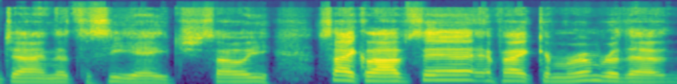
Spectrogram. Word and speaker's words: Cyclops: or is it pronounced kyops wait wait wait wait what I I was always taught that the ancient Greeks didn't pronounce the C with no they didn't they use like a k I didn't even know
